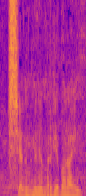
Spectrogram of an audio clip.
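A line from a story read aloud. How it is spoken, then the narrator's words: Pleading. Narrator (Kazakh): деп жалынды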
